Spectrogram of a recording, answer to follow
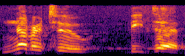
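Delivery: lyrical recitation of his own verse; poem reading. Acted. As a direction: recite it as a poem to a full hall. Reads his own poem aloud.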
